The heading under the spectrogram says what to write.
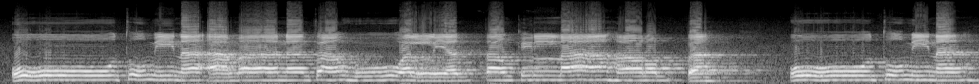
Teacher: utumina panjangnya satu alif, atau berubah menjadi mad asli yang asalnya mad badal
